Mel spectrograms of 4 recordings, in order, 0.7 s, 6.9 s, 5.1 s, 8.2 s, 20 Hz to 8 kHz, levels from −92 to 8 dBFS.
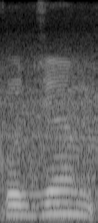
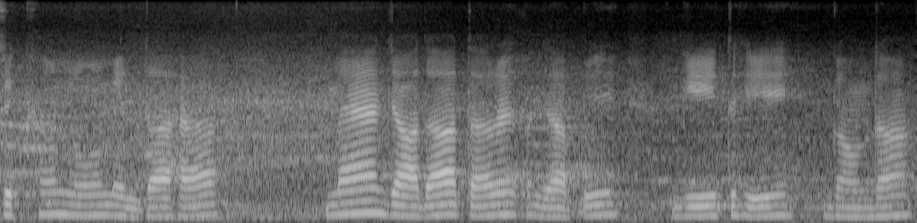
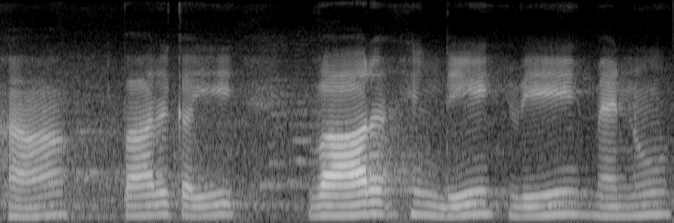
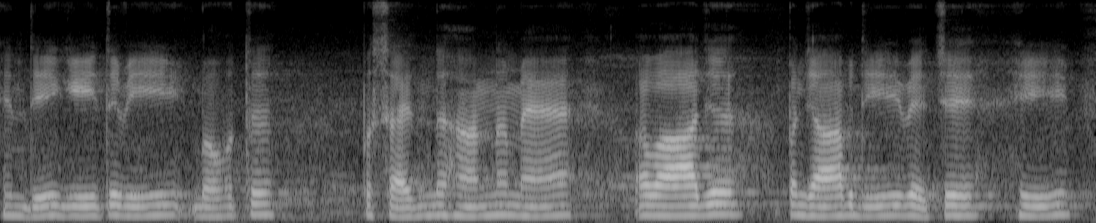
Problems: background sounds at intervals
